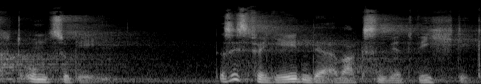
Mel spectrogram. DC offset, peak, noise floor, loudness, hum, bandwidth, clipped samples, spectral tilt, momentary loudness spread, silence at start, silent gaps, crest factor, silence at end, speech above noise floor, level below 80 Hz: under 0.1%; -8 dBFS; -52 dBFS; -26 LUFS; none; 16 kHz; under 0.1%; -3 dB/octave; 14 LU; 0 s; none; 20 dB; 0 s; 25 dB; -60 dBFS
